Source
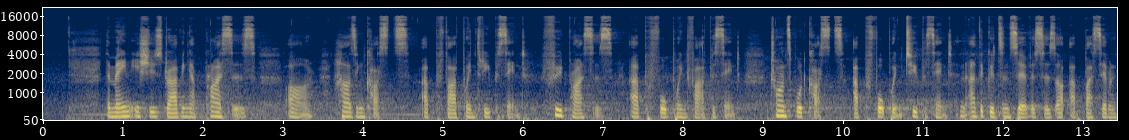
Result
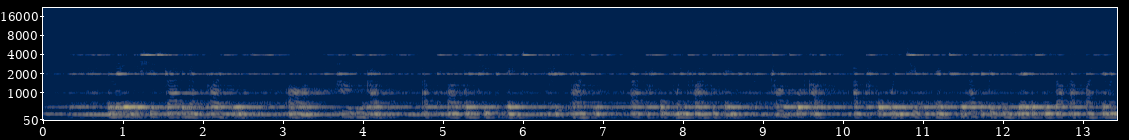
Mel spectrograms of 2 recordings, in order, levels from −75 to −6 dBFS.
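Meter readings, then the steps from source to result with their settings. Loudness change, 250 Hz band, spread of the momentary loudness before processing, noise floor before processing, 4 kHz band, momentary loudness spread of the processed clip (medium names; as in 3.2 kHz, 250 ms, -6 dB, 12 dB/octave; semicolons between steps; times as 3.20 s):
-18.5 dB, -16.0 dB, 10 LU, -39 dBFS, -16.0 dB, 10 LU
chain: comb 4.6 ms, depth 62%; peak limiter -14 dBFS, peak gain reduction 11.5 dB; spectral selection erased 3.37–3.99 s, 460–1000 Hz; high-pass 220 Hz 24 dB/octave; pitch-class resonator B, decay 0.55 s; Schroeder reverb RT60 1.5 s, combs from 27 ms, DRR 6.5 dB; trim +7 dB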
